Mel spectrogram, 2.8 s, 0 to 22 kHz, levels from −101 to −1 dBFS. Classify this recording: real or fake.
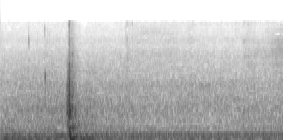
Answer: real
